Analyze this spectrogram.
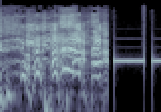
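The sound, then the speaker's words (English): A censor beep cuts off snickering laughter. The steady, high, flat tone breaks once with a brief gap before resuming, loud and alone. “Now we had to beep that.”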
